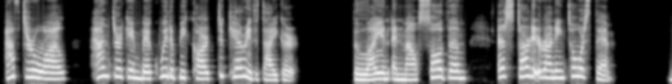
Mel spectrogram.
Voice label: KARAKTER ENGLISH, voiceover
